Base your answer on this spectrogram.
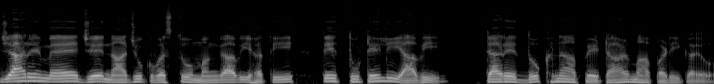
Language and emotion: Gujarati, sad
